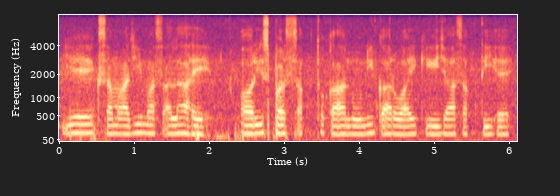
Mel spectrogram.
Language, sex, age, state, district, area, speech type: Urdu, male, 18-30, Maharashtra, Nashik, urban, spontaneous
